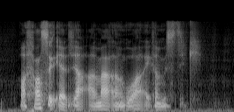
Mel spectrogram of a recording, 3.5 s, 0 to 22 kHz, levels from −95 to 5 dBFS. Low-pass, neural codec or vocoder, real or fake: 9.9 kHz; autoencoder, 22.05 kHz, a latent of 192 numbers a frame, VITS, trained on many speakers; fake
